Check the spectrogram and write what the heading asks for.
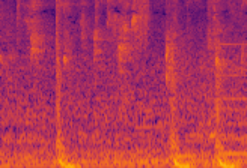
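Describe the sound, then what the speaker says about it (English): Hands rinsed under a running tap during a hand hygiene demonstration: a steady rush of water with a few soft splashes and thumps, close and fairly loud, with no talking. "Now that you are done rinsing your hands"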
